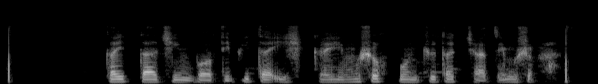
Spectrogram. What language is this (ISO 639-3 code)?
qws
